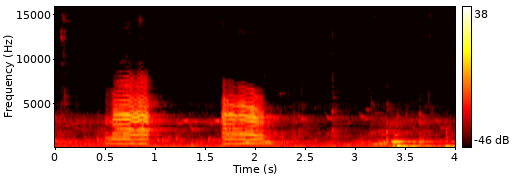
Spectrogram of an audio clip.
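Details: Baby parrot calling twice, each call a harsh, wavering, nasal squawk of about half a second with a pause between, followed by faint rustling and low thumps.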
